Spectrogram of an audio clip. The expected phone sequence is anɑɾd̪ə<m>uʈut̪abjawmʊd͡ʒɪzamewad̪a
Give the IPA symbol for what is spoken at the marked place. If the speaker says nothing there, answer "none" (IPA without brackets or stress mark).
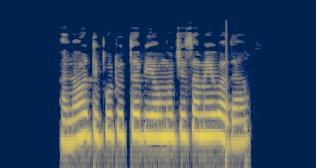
b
